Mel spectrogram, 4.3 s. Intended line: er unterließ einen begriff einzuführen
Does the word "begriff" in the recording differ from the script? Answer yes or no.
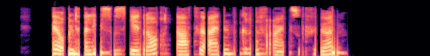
no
